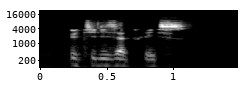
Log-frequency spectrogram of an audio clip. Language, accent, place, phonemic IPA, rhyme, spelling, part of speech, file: French, France, Lyon, /y.ti.li.za.tʁis/, -is, utilisatrice, noun, LL-Q150 (fra)-utilisatrice.wav
- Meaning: female equivalent of utilisateur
